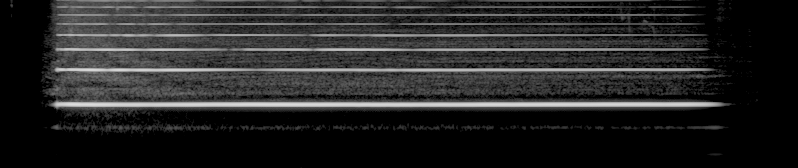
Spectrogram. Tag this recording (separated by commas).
Musical instrument, Music, woodwind instrument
